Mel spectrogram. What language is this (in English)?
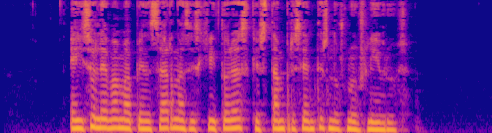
Galician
